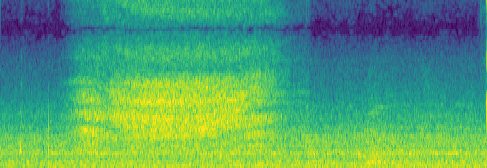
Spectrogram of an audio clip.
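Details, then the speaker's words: Person inhaling and exhaling through the mouthpiece of a portable resistive respiratory (lung) trainer: a steady airy hiss of breath forced through a narrow resistance, rising and fading over a couple of seconds. "So to show you guys how it looks like me using it. That's basically it. You're just going to inhale, exhale, and that's it."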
